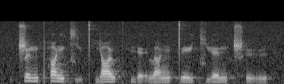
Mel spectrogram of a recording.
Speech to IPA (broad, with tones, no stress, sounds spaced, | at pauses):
ʈ͡ʂ ə˥ n pʰ ɑ˥˩ ŋ t͡ɕ ḭ˨˩ t̪ʰ j ɑ˥ ʊ̯ pʰ ɥ ɛ̰˨˩ l ɑ˧˥ ŋ t̪ e˧˥ ɪ̯ t͡ɕ ɥ ɛ˧˥ n ʈ͡ʂʰ ɻ̩˨˩˦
